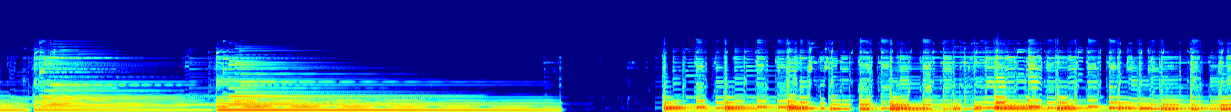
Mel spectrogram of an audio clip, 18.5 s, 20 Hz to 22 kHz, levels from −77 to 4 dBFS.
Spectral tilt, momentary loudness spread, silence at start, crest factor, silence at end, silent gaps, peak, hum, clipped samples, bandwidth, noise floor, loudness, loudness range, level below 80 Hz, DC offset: -11.5 dB/octave; 11 LU; 0 s; 16 dB; 0 s; none; 0 dBFS; none; under 0.1%; 5.2 kHz; -69 dBFS; -17 LUFS; 8 LU; -36 dBFS; under 0.1%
